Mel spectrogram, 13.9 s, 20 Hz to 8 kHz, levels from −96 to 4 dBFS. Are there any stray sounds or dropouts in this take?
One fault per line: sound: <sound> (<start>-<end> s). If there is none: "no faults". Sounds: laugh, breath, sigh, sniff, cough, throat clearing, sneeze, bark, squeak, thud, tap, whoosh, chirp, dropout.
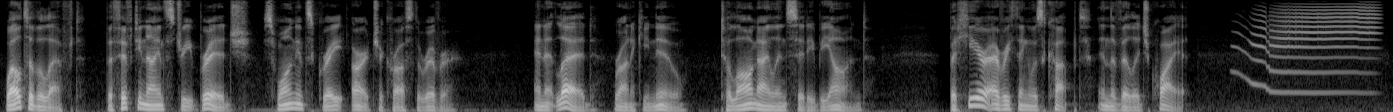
sound: squeak (12.3-13.8 s)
